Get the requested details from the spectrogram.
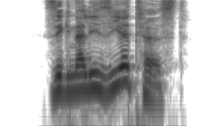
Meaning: inflection of signalisieren: 1. second-person singular preterite 2. second-person singular subjunctive II
- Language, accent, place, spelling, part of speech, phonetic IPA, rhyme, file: German, Germany, Berlin, signalisiertest, verb, [zɪɡnaliˈziːɐ̯təst], -iːɐ̯təst, De-signalisiertest.ogg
